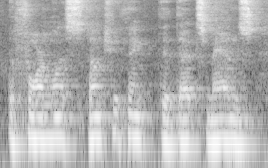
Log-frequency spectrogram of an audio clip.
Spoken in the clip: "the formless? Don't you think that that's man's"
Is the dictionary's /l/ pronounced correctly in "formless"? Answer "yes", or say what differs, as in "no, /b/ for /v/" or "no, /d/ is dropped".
yes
